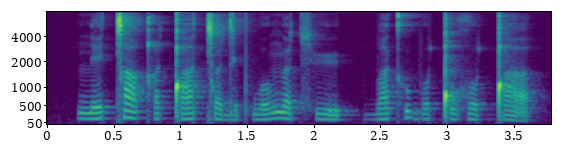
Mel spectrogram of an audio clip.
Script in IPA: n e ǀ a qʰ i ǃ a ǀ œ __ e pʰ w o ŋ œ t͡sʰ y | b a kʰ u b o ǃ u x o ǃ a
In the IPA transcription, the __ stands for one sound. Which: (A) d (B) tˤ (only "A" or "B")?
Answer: A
